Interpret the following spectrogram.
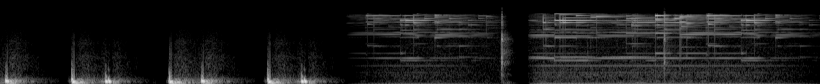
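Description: Logo-animation sound effects: four short hits about a second apart, then a bright shimmer of chime tones with a single sharp click midway through.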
